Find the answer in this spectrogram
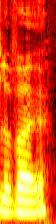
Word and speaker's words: Lavaud: on the app oh it's at i am leveaux so i am l a v a u d but it's pronounced leveaux um yeah and same on instagram and everywhere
